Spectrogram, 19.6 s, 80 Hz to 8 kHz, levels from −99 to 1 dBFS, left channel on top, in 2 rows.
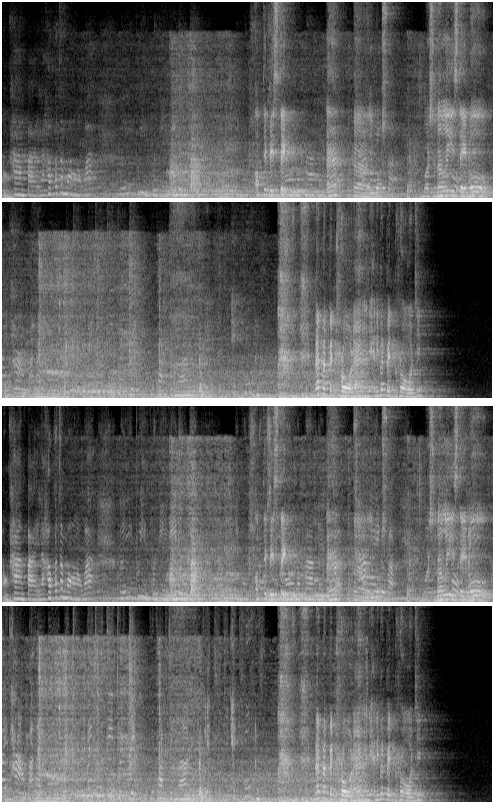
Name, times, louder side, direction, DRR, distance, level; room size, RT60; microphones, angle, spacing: voice 1, 0.0-3.9 4.7-6.8 7.1-8.3 8.7-15.0, right 4 dB, 65° right, 7 dB, 0.6 m, -29 dB
sound 1, 1.0-17.1, right 2 dB, 30° right, 0.9 m, -26 dB
voice 2, 5.0-5.7 6.5-6.7 7.0-7.7 8.4-10.7 13.2-14.0 15.3-18.2, left 1 dB, 5° left, 5 dB, 0.6 m, -21 dB
13.5 x 8.2 x 4.2 m, 1.2 s
head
